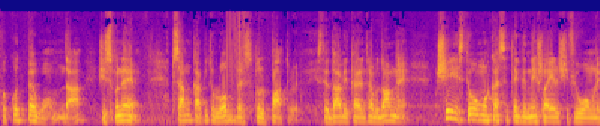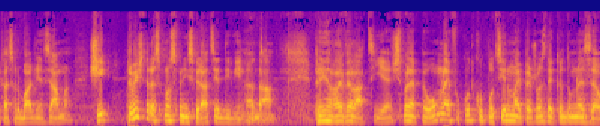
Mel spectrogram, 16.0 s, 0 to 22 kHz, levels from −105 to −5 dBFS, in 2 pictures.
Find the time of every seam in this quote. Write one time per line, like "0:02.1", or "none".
0:02.2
